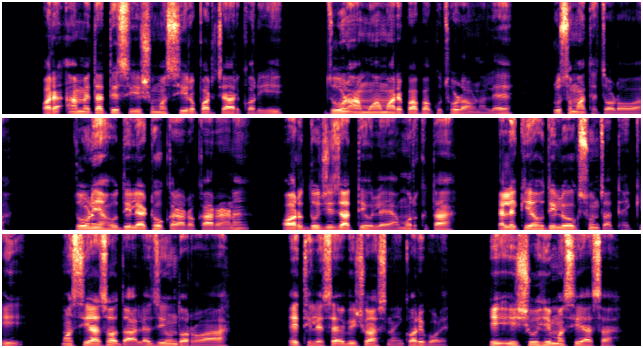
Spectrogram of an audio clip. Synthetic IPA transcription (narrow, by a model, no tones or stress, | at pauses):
pɐɾaːmɛt̪at̪eːsjiːʃumɐsiːɾɔpəɾt͡ʃaːɾkɔɾi | d͡zʊɽ̃aːmuaːmaːɾɛpaːp̬akut͡sʰʊɽaːʊɽ̃alɛ | kɾusmaːt̪ʰɛt͡sɔɽɔaː | d͡zʊɽ̃jɐɦʊd̪ilɛʈʰoːkɾaɾɔkaːɾəɽ̃ | ɔɾd̪ʊd͡ʒid͡zaːt̪iũlɛːamʊɾkt̪a | kɛːlɛːkijɐɦʊd̪iloːɡsʊ̃nt͡sat̪ʰɛki | mɐsɪas̬ɔd̪aːlɛd͡zɪʊ̃nd̪ɔɾɔa | eːt̪ʰilɛsɛʋɪʃwaːsnaːĩkɔɾibɔɭɛ | kijiːʃuɦimɐsiːaːsa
